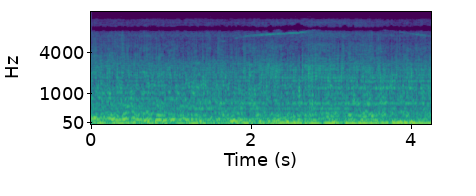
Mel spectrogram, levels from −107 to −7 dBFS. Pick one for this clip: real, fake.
fake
